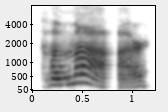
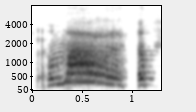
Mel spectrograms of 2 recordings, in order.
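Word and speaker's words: حمار: And he was like, Hamar, with his British accent. And it was hilarious. I'm like, no, it's not like that. It's just Hamar, roll your R, dude.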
